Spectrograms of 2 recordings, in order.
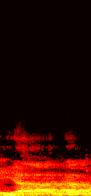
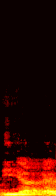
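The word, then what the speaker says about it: إِيَّاكَ: তাসদীদের উচ্চারণ হয় না ডাবল অক্ষরটার উচ্চারণ ইয়াকা ইয়াকা বললে একটা ইয়া উচ্চারণ হবে এই ইয়া মনে থাকবে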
